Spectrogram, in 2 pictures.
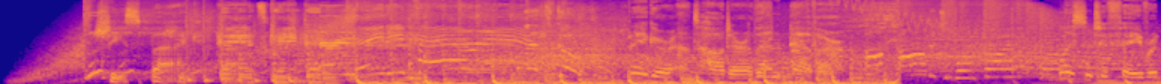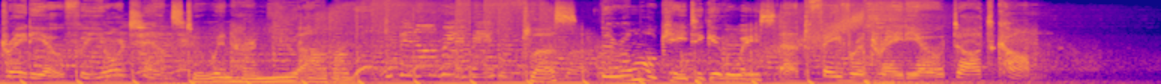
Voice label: radio promo US

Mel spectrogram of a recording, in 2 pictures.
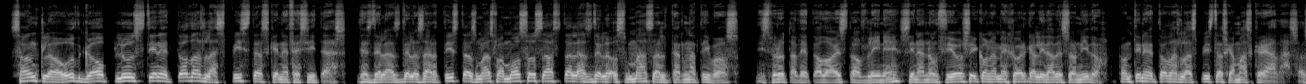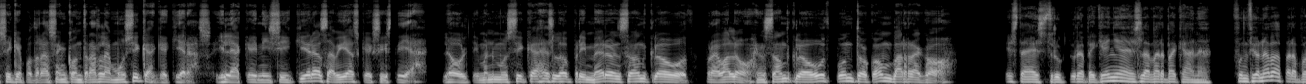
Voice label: Spanish Spain Commercial

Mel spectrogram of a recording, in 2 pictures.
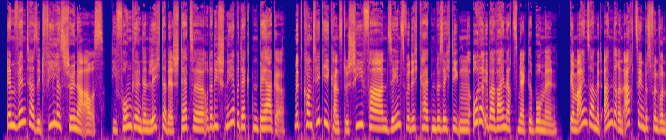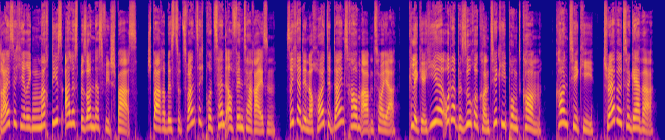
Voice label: Sample Commercial; Contiki

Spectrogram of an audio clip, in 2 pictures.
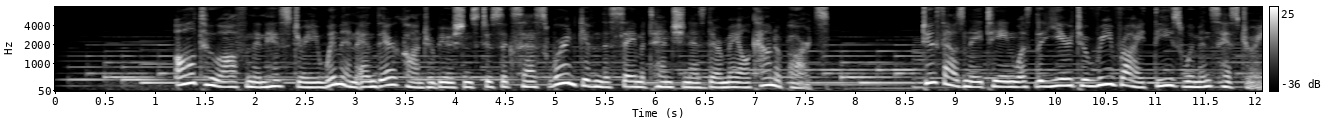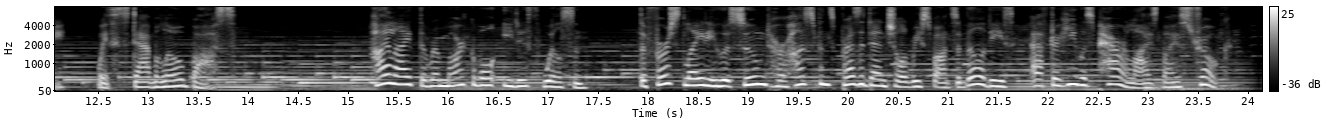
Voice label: US Imagefilm; Stabilo

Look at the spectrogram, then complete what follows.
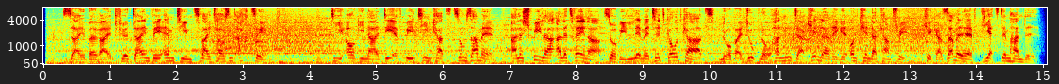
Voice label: TV Commercial; Ferrero; WMCards

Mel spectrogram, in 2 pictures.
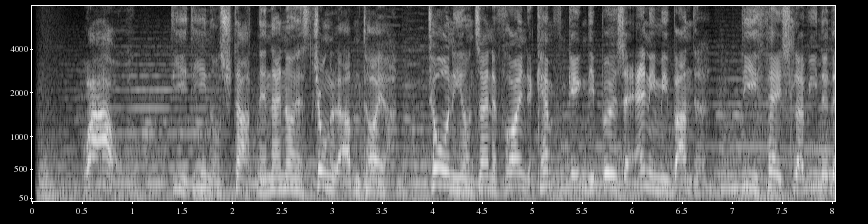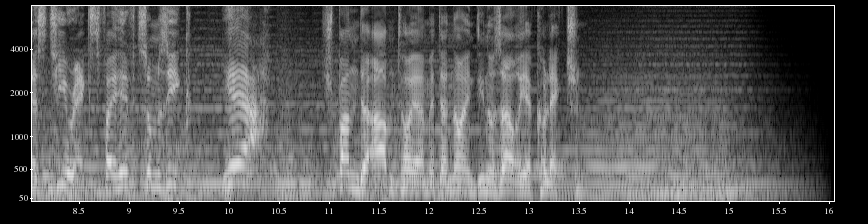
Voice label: Commercial Dinos; LOFT VOICES

